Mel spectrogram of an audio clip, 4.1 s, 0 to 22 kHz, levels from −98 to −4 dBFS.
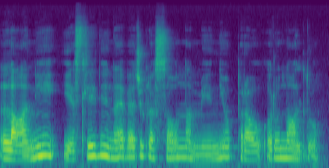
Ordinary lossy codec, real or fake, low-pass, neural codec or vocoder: none; real; 19.8 kHz; none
